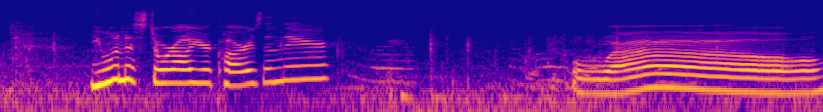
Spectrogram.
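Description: Small wheels roll across a smooth floor.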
